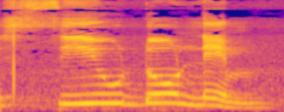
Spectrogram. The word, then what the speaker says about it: pseudonym: এক্ষেত্রে তোমরা দেখো প্রথম লাইনেই তোমরা একটা নতুন শব্দ শিখলে, যেটা হচ্ছে pseudonym। পি দিয়ে শুরু হলেও উচ্চারণটা কিন্তু হবে pseudonym, ঠিক আছে?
